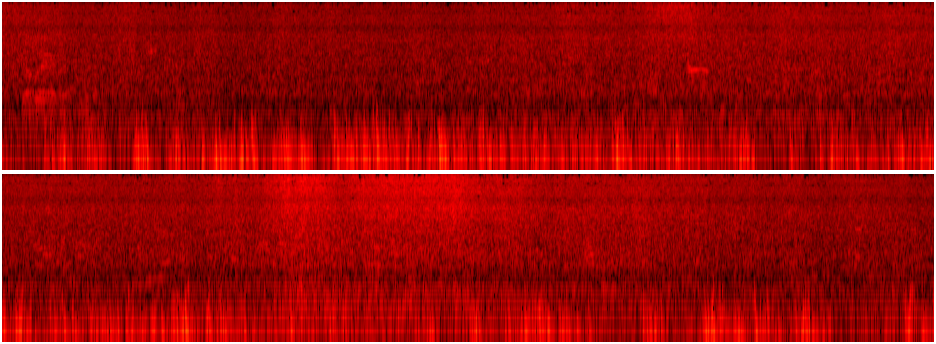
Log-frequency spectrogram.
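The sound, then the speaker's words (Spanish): Sea waves break below a coastal spot near the Plaza del Charco in a steady, roaring surf, swelling louder now and then, with gusty wind rumbling across the microphone throughout. “Te dejo eh, disfrutando del agua y del mar y del sonido de las olas.”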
